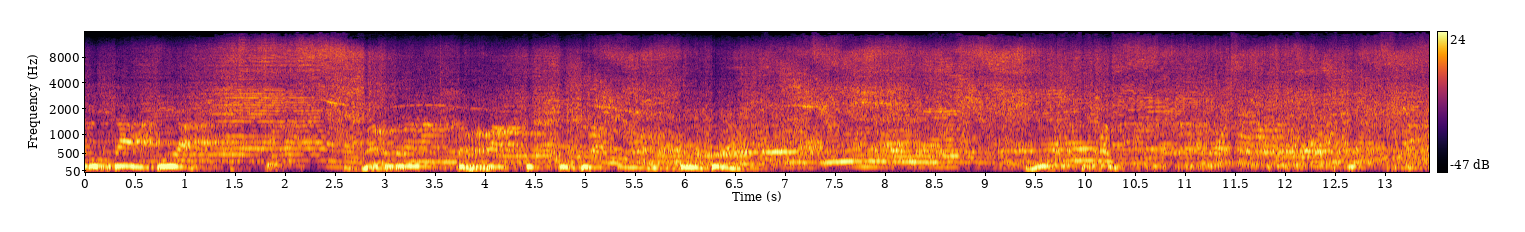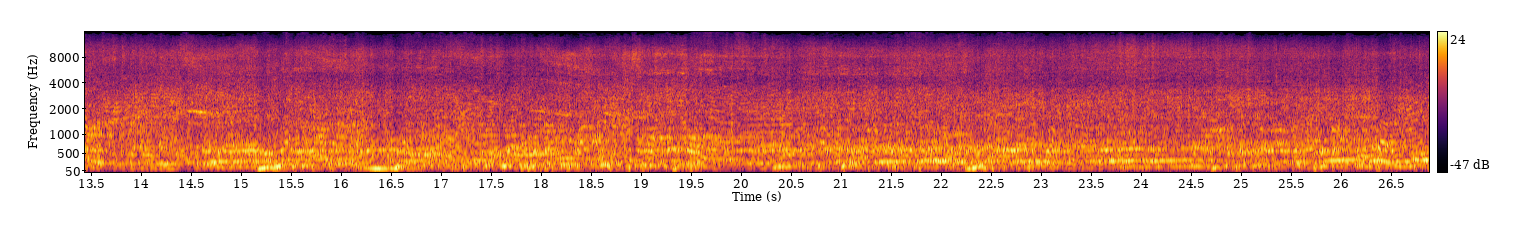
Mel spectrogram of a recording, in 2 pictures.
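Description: Classic Vespa FFA scooters race at the Praja Road Race in Magelang in 2019, engines buzzing and revving loudly as bikes pass, with an excited commentator talking over the racket throughout.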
